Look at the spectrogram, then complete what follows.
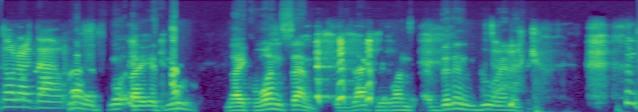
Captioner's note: laughter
